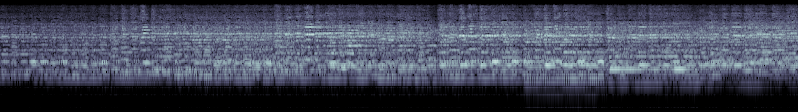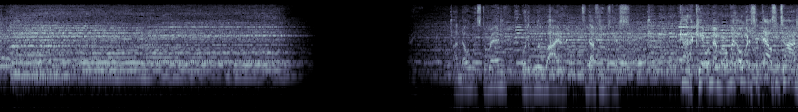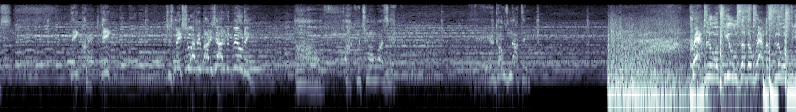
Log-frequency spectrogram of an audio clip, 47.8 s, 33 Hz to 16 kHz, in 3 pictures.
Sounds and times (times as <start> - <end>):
Background music: 0.0 - 22.2, 24.3 - 47.8
Speech: 25.0 - 28.6, 29.6 - 32.2, 33.3 - 34.2, 35.2 - 37.0, 37.8 - 39.9, 41.5 - 42.5, 45.7 - 47.8.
